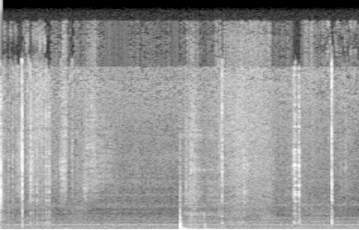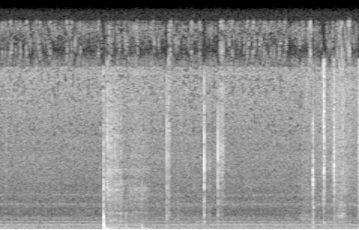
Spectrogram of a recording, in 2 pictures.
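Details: Lada Kalina Cross: under a low steady rumble, two sharp single clunks a few seconds apart while turning the steering wheel; knock in the steering, cause suspected, not confirmed.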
